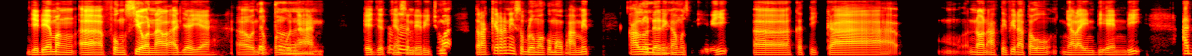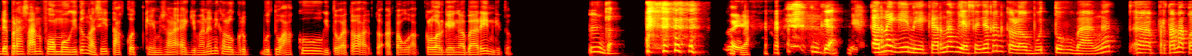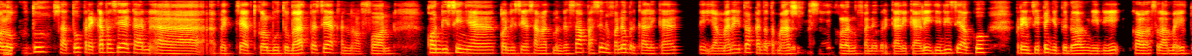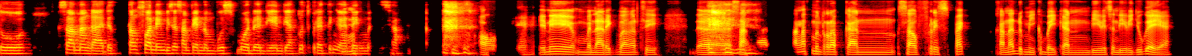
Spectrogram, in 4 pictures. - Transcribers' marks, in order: other background noise; in English: "DND"; chuckle; chuckle; in English: "nge-chat"; in English: "DND"; chuckle; chuckle; in English: "self-respect"
- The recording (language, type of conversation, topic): Indonesian, podcast, Bagaimana kamu mengatur penggunaan gawai sebelum tidur?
